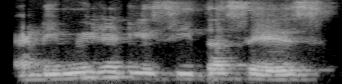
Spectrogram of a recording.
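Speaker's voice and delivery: normal talking voice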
